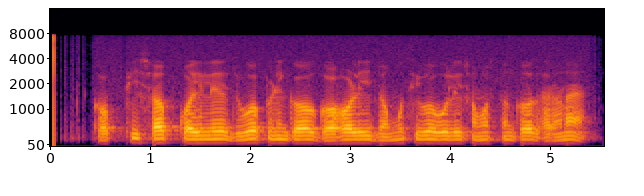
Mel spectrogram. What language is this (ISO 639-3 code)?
ori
